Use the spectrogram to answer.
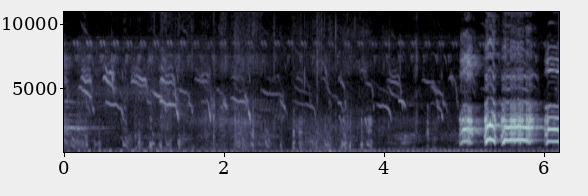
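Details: Young bantam rooster, about a year old, outdoors on a hot evening in Bueng Kan, bursts into a loud, high, strained, abruptly cut crow near the end, after faint chirps and whistles of small birds.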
